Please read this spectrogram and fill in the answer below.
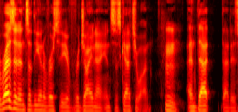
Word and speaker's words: Regina: quarters, at the residence of the University of Regina in Saskatchewan. And that is how you pronounce it. I'm sorry, everybody. For those of you who weren't prepared for me to say Regina.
